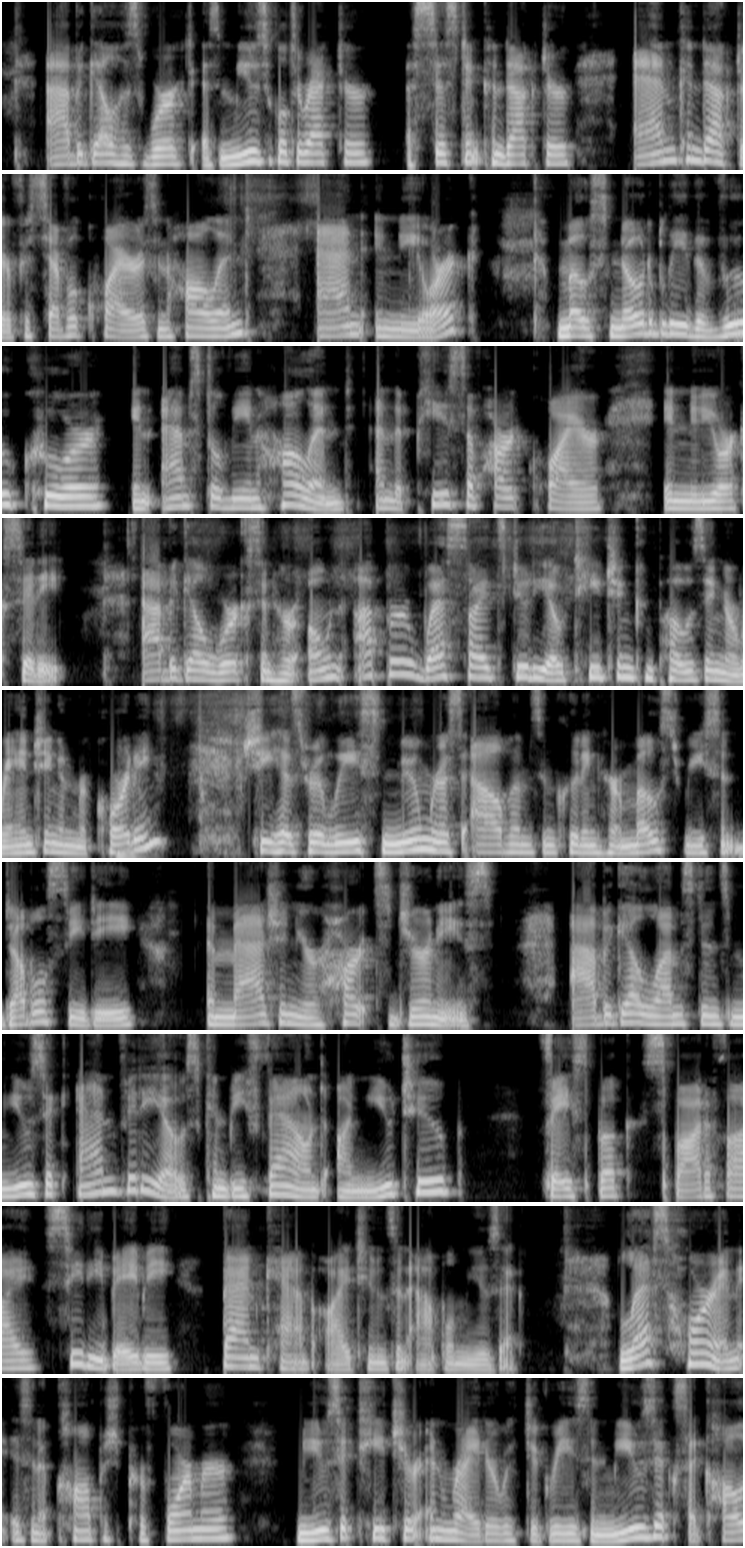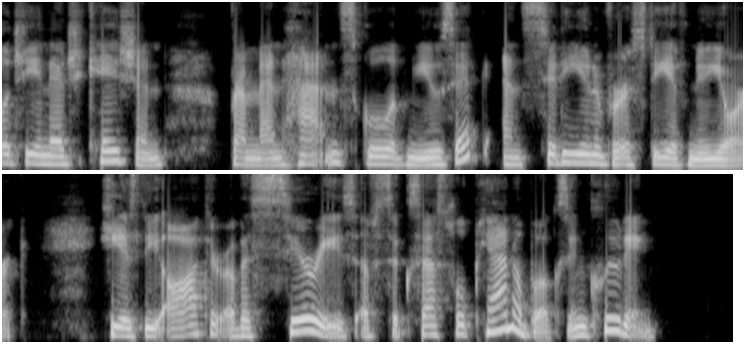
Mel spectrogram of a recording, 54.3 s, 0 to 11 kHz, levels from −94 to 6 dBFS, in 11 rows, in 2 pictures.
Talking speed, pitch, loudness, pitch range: 135 wpm, 155 Hz, -19 LUFS, 135-180 Hz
